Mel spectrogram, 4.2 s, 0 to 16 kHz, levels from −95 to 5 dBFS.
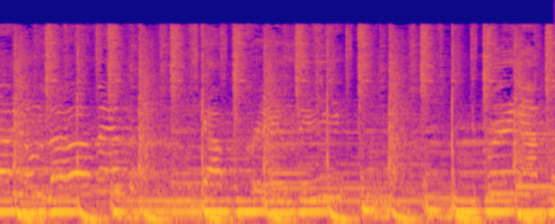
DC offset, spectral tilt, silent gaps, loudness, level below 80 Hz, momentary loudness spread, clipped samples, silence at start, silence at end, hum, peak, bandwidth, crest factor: under 0.1%; -5 dB/octave; none; -13 LUFS; -20 dBFS; 4 LU; under 0.1%; 0 s; 0 s; none; 0 dBFS; 11.5 kHz; 12 dB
